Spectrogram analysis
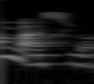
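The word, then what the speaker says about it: Maslow: ठीक है, सो आत्मज्ञान या आत्मबोध का सिद्धांत दिया था मैस्लो ने। इसको हम मास्लो भी कहते हैं, मैस्लो भी कहते हैं, कैसे भी प्रोनाउंसिएशन आप इसका कर सकते हो।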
